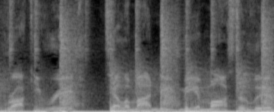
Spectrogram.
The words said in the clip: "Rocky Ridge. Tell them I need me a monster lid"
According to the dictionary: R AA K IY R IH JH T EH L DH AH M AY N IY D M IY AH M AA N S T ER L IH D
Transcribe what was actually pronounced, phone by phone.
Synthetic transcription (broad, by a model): R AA K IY R IH JH T EH L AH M AY N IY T M IY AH M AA S T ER L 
